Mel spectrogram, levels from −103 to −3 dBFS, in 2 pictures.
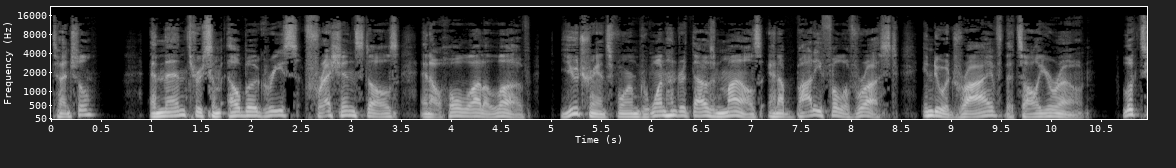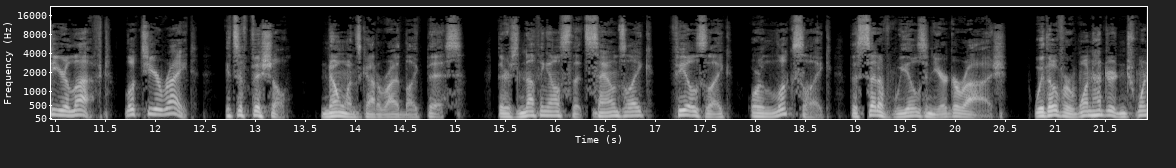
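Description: Listening closely to the speech recording, nothing stood out as a technical problem at any point.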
